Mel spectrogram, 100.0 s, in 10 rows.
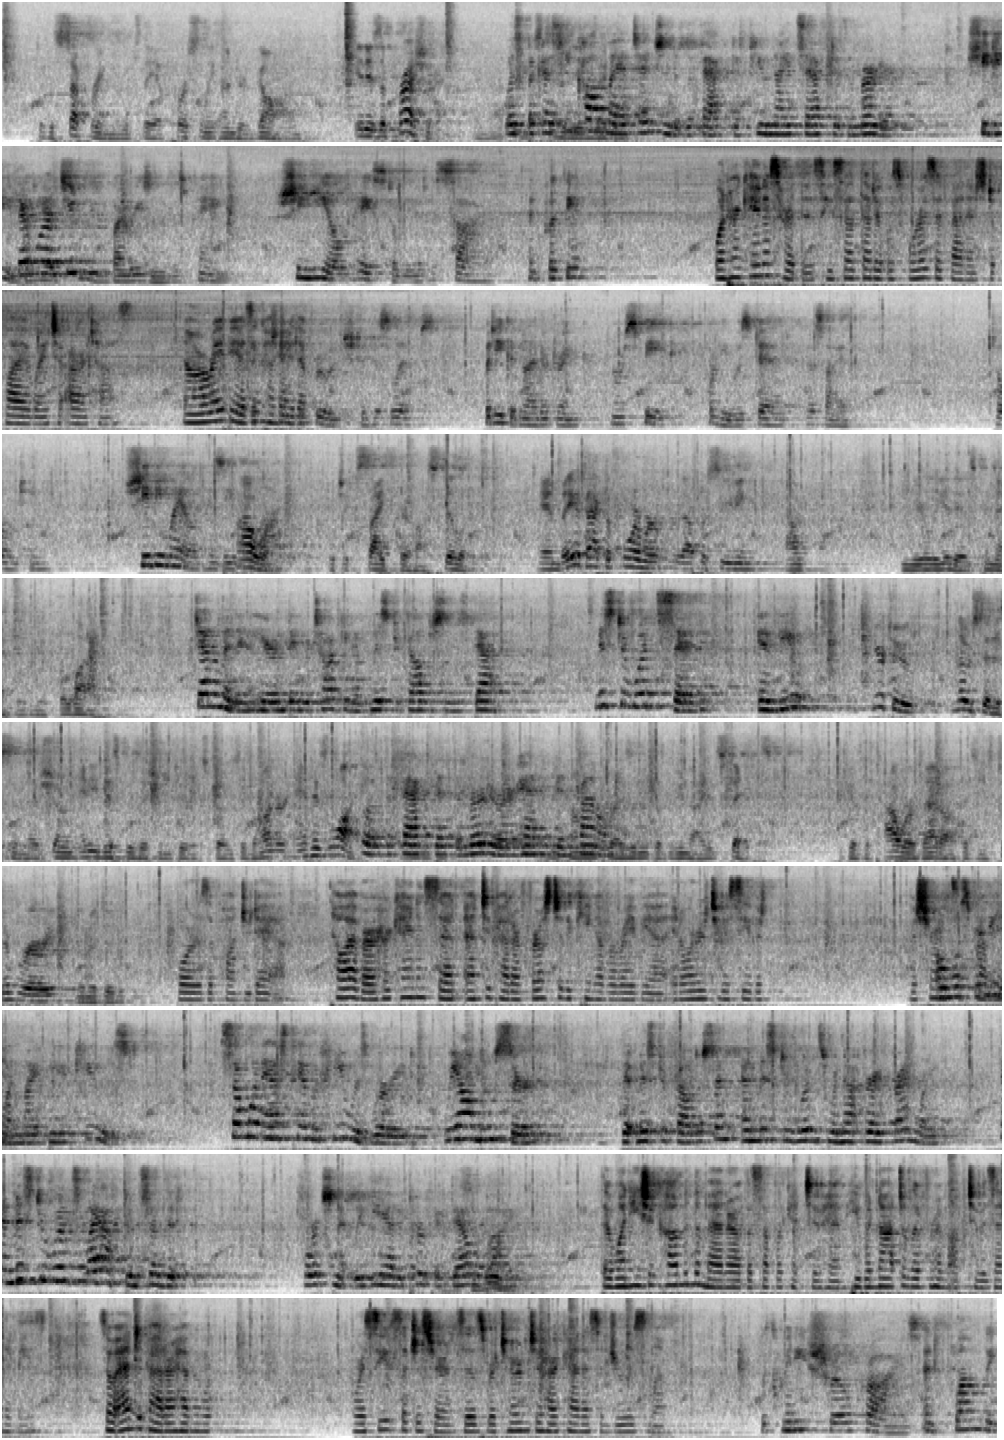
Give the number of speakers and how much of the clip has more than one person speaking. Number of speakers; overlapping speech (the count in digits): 4, about 7%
